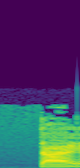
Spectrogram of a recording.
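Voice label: "dai" second tone, Mandarin Chinese pinyin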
